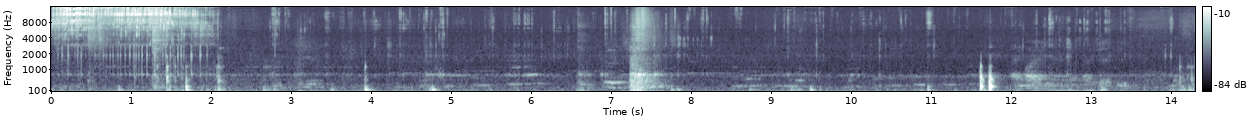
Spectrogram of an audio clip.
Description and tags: Ice melting
melt-water, snow, mountain, fizz, foley, water, field-recording, ice, abstract, glacier, crackle, melt, melting, fx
